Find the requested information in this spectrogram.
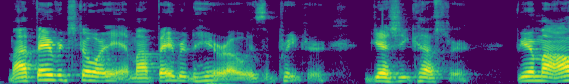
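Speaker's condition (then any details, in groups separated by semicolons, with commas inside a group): Cerebral palsy; power wheelchair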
